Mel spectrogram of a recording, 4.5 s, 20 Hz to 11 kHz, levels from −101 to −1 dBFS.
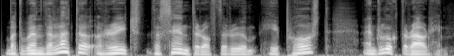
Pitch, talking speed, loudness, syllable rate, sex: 130 Hz, 210 wpm, -18 LUFS, 5.5 syllables/s, male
